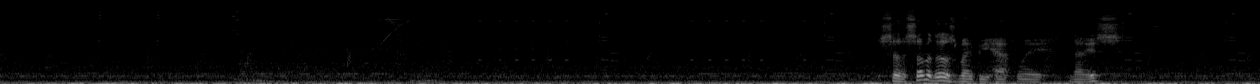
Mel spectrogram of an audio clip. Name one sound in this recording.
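Short menu beeps sound as options are selected.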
